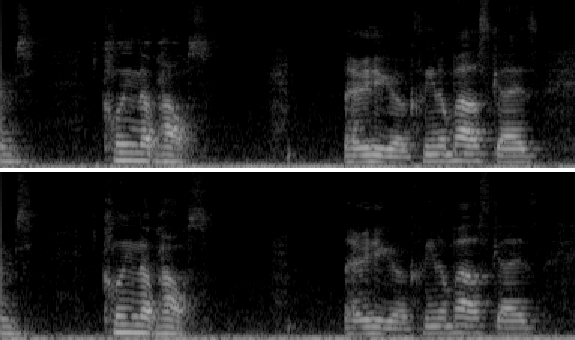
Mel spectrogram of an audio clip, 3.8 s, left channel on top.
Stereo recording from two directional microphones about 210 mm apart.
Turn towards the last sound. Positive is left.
turn(degrees=30)  # may be behind; listen again after turning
